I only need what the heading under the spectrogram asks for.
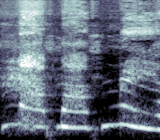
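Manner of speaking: massively over-the-top commentator cry, very high. Imitating a commentator who goes massively over the top: over-the-top Mauro Ranallo commentary. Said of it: "goes massively over the top".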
